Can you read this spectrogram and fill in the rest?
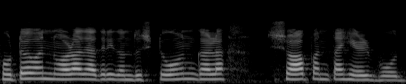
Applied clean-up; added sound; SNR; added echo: none; none; none; none.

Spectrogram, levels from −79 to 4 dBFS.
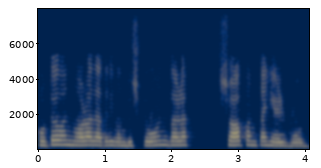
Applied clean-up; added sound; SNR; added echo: neural mask model DeepFilterNet 3.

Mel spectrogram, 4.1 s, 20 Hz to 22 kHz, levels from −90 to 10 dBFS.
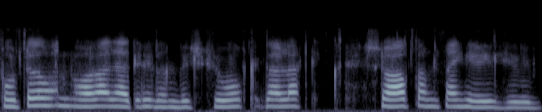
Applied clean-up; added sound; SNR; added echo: neural diffusion model UNIVERSE++.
